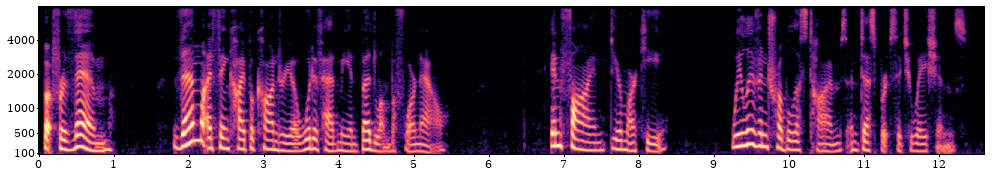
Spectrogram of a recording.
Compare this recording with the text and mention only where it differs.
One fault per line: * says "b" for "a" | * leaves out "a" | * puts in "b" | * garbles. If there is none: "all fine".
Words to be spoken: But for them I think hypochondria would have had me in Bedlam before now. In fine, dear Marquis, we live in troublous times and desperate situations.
* puts in "them"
